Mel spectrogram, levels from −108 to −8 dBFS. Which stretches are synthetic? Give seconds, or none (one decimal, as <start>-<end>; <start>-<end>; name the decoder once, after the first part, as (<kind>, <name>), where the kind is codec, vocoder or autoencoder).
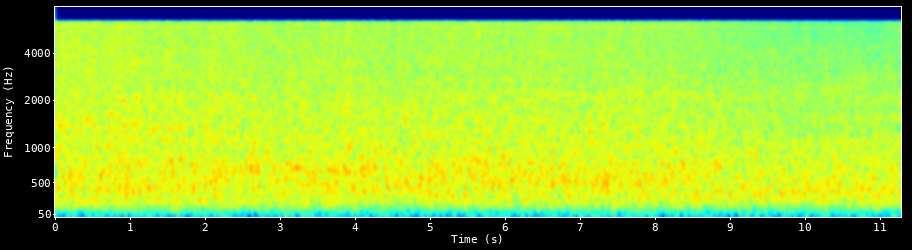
5.0-6.4 (vocoder, WaveNeXt)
